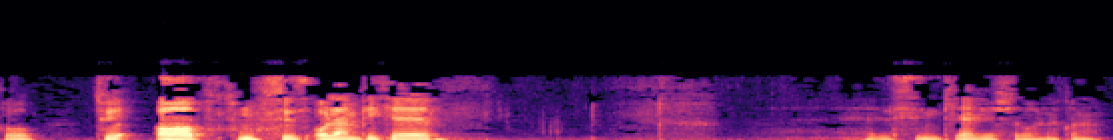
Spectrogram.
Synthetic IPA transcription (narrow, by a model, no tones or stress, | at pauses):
xo̰b̥̚ | t̪ʰujeɒb̥t̪ʰut̪ʰusolæmpʰiːcʰe | hhḛlsiŋcʰiæɟeeʃt̪e̞bɒːhnæ̰kʰo̞næm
